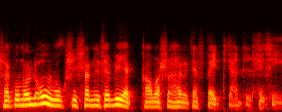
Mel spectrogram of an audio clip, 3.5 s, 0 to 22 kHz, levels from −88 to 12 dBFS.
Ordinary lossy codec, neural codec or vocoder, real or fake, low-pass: none; autoencoder, 48 kHz, 32 numbers a frame, DAC-VAE, trained on Japanese speech; fake; 19.8 kHz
